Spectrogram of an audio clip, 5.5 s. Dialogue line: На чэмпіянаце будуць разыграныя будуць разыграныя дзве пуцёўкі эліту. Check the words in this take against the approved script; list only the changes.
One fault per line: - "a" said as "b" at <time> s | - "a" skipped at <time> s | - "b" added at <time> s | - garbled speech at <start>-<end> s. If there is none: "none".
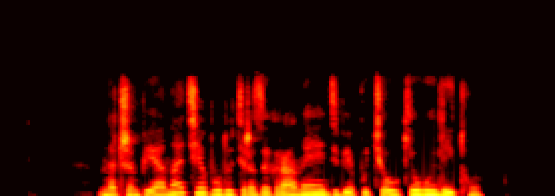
- "будуць разыграныя" skipped at 3.2 s
- "ў" added at 4.2 s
